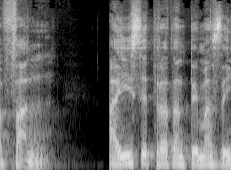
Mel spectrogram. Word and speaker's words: VAN: La redacción aclara que se pronuncia como la palabra inglesa Fan o como en Ludwig van Beethoven.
